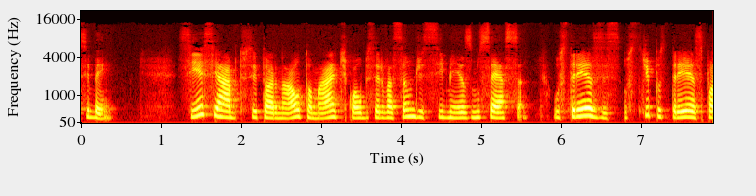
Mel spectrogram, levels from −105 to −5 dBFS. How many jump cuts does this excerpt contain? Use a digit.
1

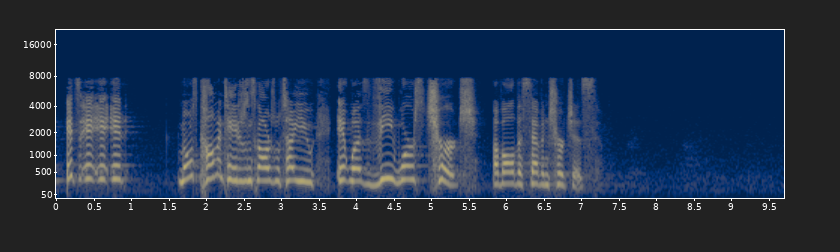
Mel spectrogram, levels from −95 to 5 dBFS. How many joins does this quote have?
0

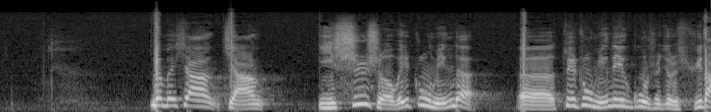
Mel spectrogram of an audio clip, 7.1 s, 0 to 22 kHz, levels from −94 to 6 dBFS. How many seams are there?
0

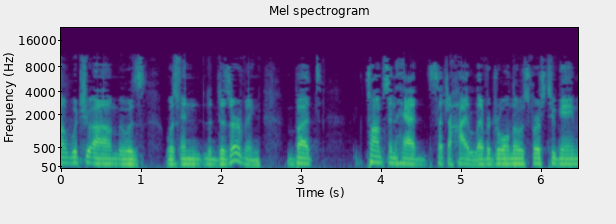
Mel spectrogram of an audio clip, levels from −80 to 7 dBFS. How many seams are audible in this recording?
2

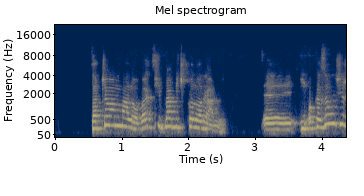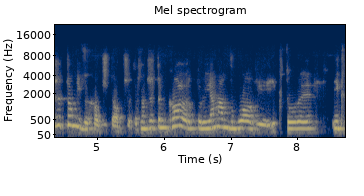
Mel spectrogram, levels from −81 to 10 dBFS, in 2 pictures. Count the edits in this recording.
1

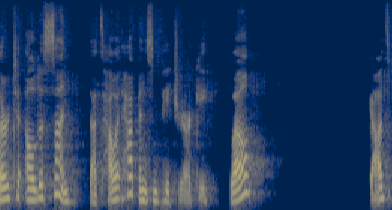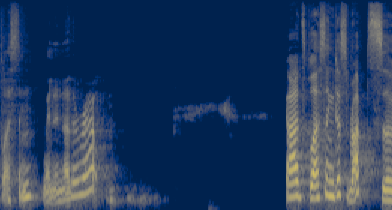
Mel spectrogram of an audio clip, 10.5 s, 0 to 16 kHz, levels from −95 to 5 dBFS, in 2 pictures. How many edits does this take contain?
2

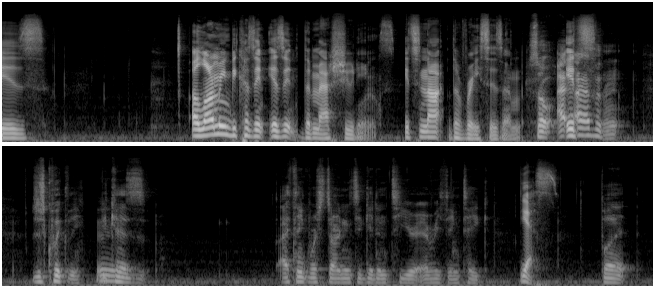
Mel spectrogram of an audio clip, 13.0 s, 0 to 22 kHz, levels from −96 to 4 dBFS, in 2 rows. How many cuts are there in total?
3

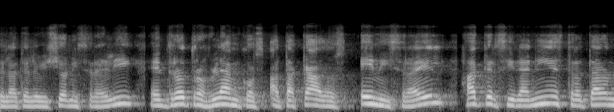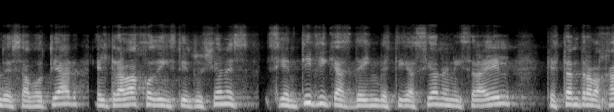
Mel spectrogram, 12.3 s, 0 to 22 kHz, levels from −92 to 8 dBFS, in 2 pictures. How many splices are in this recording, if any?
4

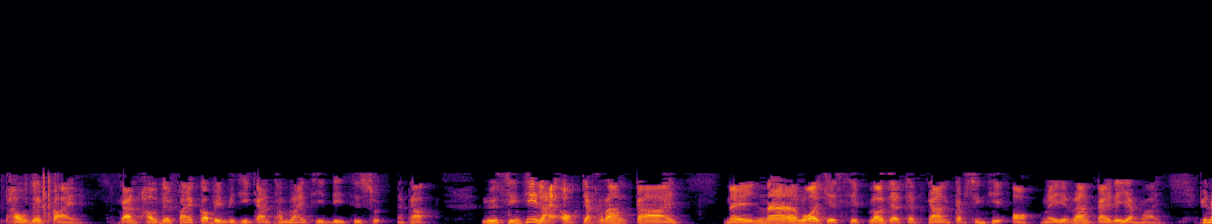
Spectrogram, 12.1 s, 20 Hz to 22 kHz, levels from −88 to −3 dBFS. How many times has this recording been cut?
0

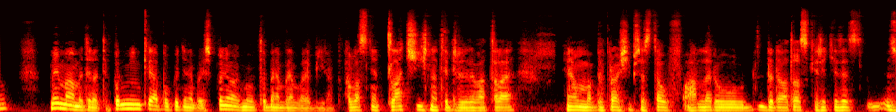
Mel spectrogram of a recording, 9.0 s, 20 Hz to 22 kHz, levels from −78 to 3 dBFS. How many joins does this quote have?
1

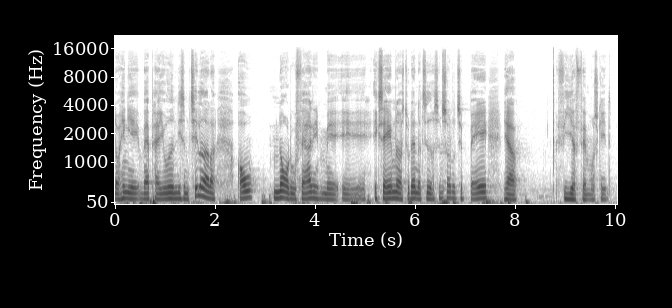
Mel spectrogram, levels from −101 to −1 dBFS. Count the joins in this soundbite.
2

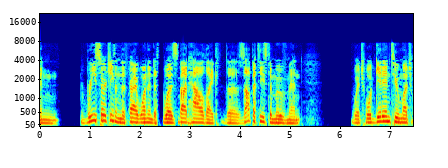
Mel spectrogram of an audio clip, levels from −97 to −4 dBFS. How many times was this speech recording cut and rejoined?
5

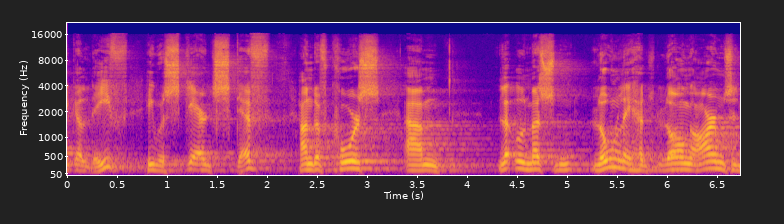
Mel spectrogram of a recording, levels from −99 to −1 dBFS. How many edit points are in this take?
0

